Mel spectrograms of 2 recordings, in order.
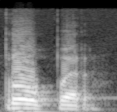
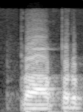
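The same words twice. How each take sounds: First: The first vowel is an 'oh' sound. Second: The first vowel is an 'ah' sound. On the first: The speaker calls it wrong. "न कि" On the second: The speaker calls it right. "यहाँ ओ का sound आ है"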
